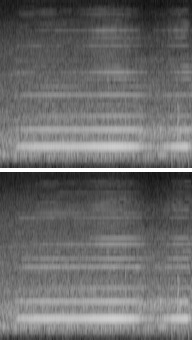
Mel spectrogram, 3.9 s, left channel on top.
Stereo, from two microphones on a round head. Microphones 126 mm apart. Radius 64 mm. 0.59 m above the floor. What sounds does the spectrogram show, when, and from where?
0.3 s a violin: 25° left (ahead or behind), 7 m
